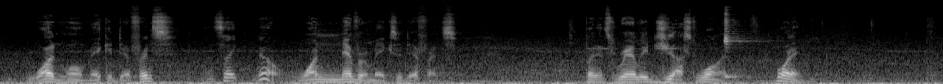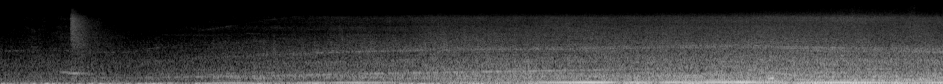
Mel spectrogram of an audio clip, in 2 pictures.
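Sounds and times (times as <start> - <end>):
speech: 0.3 - 4.7, 5.8 - 8.2
garbage trucks driving by outside in Portland: 9.6 - 18.8.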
